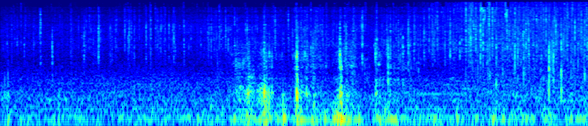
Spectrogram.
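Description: A fire burning in a litter bin outdoors in cold weather crackles steadily, with irregular sharp pops and snaps over a soft, continuous rushing hiss and a low rumble, fairly quiet, with no voices.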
